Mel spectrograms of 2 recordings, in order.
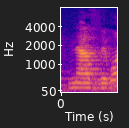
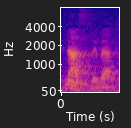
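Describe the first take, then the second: First: نضربو ending in a clear "-u"; teacher's model نضربو, "nazribu"; nominative ending. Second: نضرب ending in a clear "-a"; low, softer نضرب, closing on "a"; teacher's model نضرب, "nazriba"; accusative ending. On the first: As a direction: close نضربو on an "oo" vowel. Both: Shown as a demonstration.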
